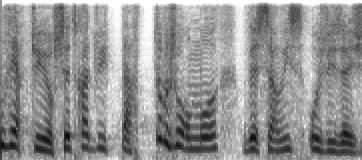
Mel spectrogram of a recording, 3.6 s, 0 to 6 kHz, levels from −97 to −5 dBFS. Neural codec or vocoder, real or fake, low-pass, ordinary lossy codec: codec, 16 kHz, 0.5 kbps, X-Codec, HuBERT features, trained on LibriSpeech; fake; 5.4 kHz; none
